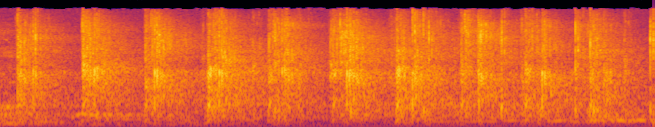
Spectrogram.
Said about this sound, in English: That's some pretty good clapping on this side right here. Boy, y'all doing good on this side. This side here needs a little help.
